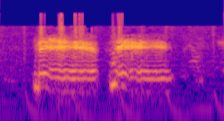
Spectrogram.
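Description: Two loud sheep bleats in quick succession, each a drawn-out, wavering cry lasting over half a second, separated by a brief pause.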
